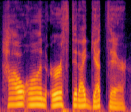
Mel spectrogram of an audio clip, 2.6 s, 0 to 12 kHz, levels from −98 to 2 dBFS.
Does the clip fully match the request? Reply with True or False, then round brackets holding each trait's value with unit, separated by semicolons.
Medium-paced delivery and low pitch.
True (160 wpm; 130 Hz)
